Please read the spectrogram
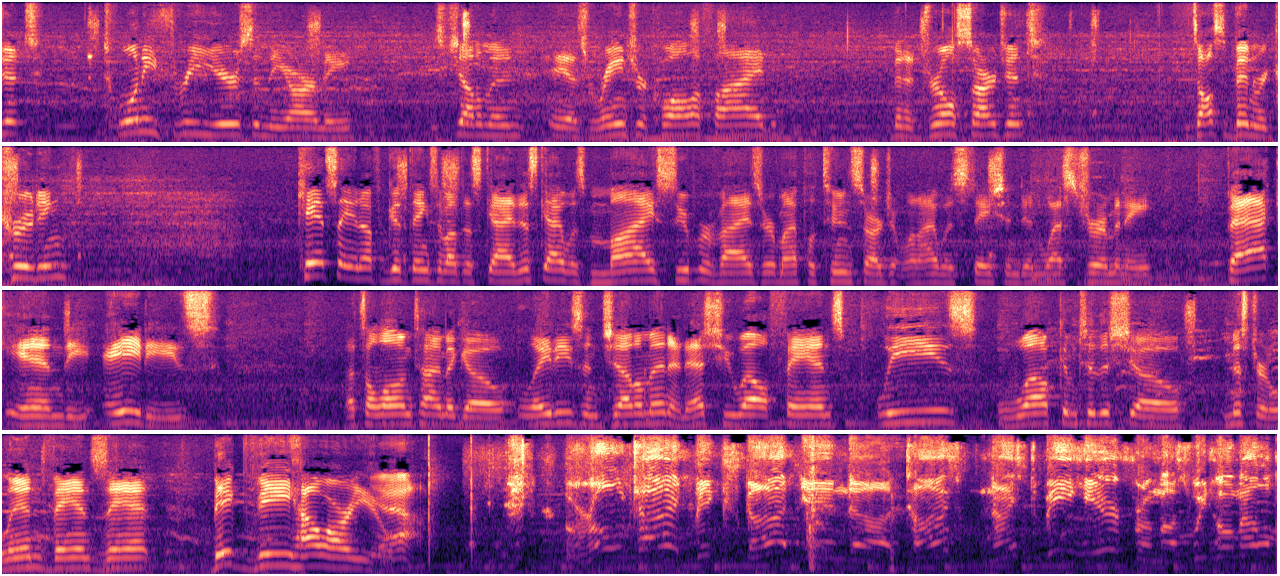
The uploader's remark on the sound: On location from Deviate Brewing.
